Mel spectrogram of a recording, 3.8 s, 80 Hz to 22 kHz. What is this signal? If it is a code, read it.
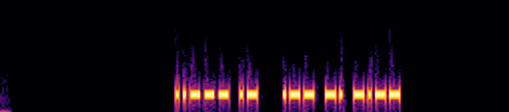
Morse code, heard as a keyed tone, about 43 wpm, 700 Hz. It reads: 2A WNY
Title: Field Day Exchanges - 45wpm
